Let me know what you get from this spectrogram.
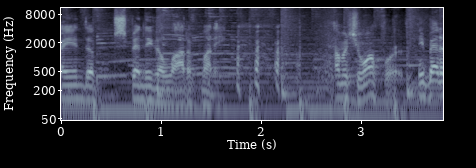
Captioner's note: Rick laughs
